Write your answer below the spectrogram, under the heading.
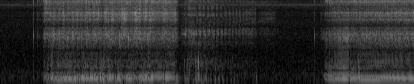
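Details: Dreaming on the couch, Mildred the English Bulldog snores twice: a deep, throaty rattle lasting nearly two seconds, a soft wheezy lull, then another low, grinding snore starting up.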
